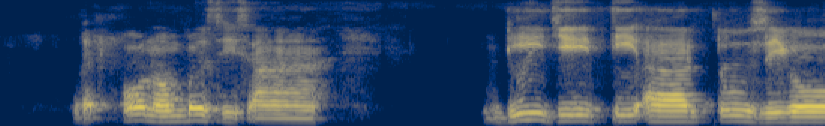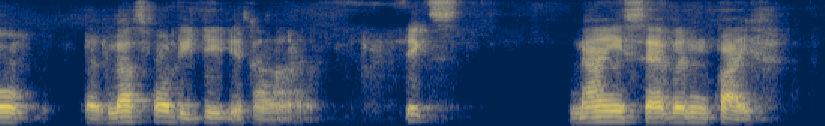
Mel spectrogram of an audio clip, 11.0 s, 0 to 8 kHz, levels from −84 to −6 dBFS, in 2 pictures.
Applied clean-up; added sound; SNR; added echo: neural mask model Resemble Enhance denoiser.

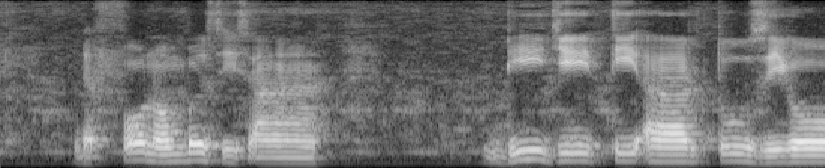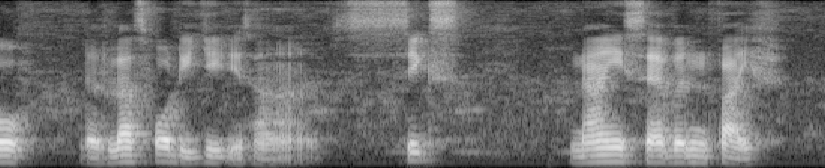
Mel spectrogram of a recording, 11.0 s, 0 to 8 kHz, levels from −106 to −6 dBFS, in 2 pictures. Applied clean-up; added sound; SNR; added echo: none; none; none; none.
